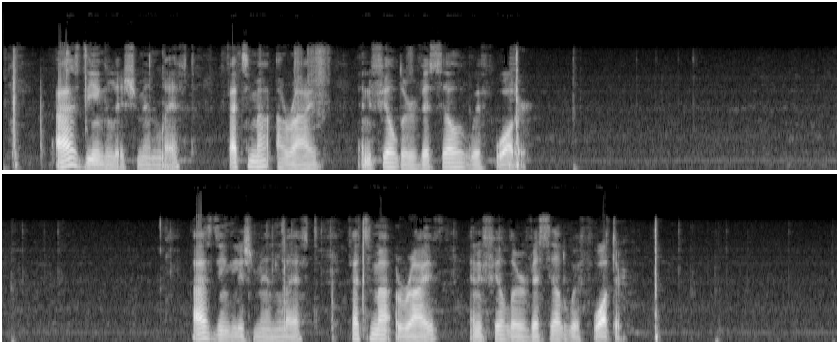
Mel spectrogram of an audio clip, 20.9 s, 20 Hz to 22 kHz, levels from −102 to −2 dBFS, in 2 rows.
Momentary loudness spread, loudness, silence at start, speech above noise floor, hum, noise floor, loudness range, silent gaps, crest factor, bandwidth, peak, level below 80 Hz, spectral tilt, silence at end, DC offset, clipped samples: 13 LU; -21 LUFS; 0.15 s; 42 dB; none; -62 dBFS; 5 LU; none; 22 dB; 8.2 kHz; 0 dBFS; -52 dBFS; -6 dB/octave; 2.25 s; under 0.1%; under 0.1%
